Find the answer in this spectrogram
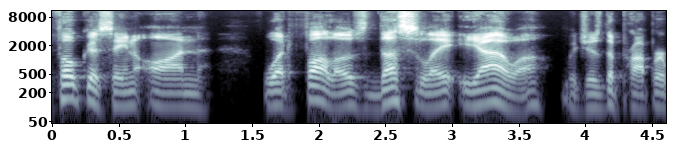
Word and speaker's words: Yahowah: a transition and focusing on what follows thus Yahwa which is the proper pronunciation of Yahwa our elawah god as directed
